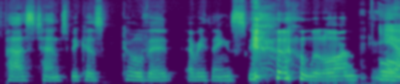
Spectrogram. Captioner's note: laugh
